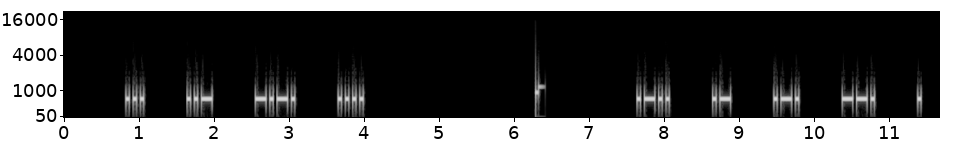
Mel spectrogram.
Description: Morse code, heard as a keyed tone, about 25 wpm, spaced as for 12 wpm, 700 Hz. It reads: SUCH LARGE
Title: 4x Character Spacing - Top 200 Words - 25wpm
